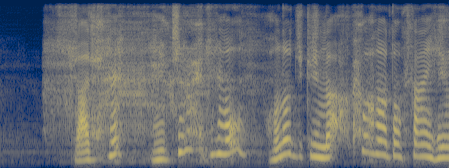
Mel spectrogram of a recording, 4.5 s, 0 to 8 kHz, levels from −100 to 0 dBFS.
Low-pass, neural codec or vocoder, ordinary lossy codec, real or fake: 7.2 kHz; autoencoder, 22.05 kHz, a latent of 192 numbers a frame, VITS, trained on one speaker; none; fake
